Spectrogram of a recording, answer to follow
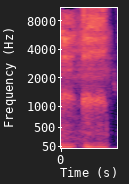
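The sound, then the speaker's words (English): A single short, rasping snore, a throaty snort-like breath lasting under a second with no talking around it, from the mustached Red Knight asleep in the infirmary. “Red Knight fell asleep almost immediately, his mustache billowing in the wake of his snores.”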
